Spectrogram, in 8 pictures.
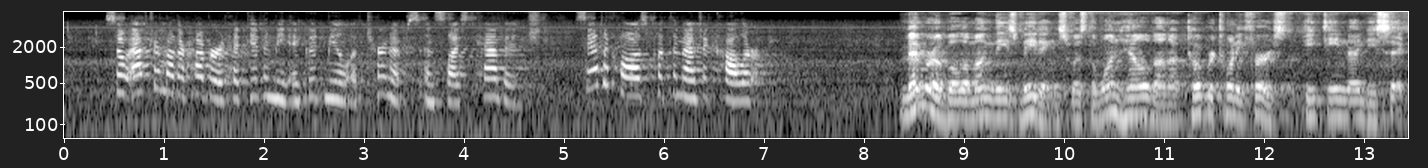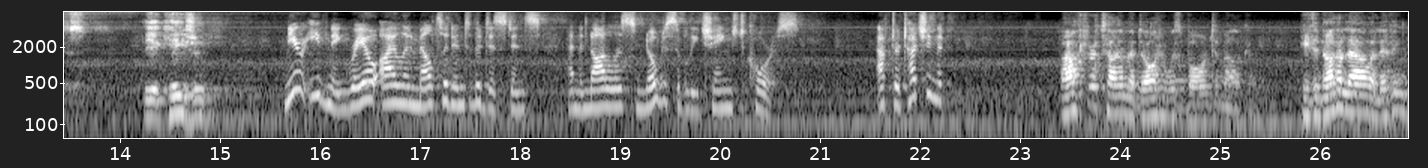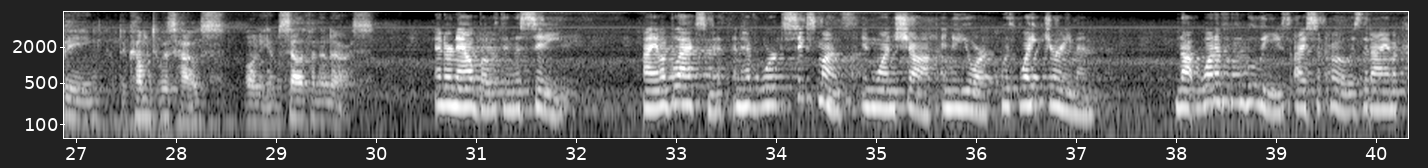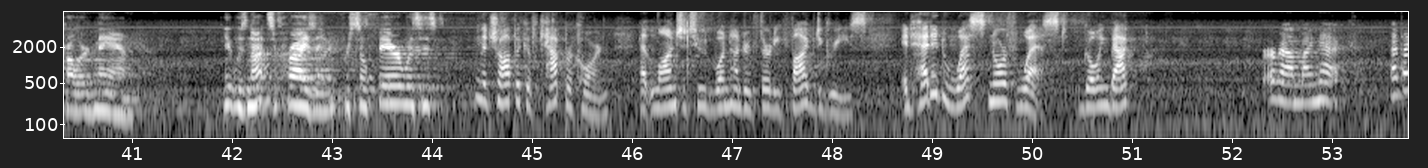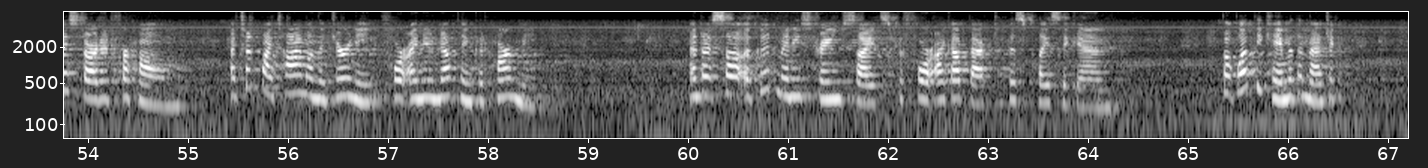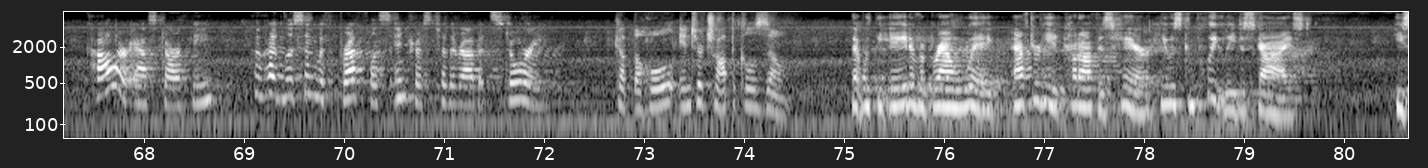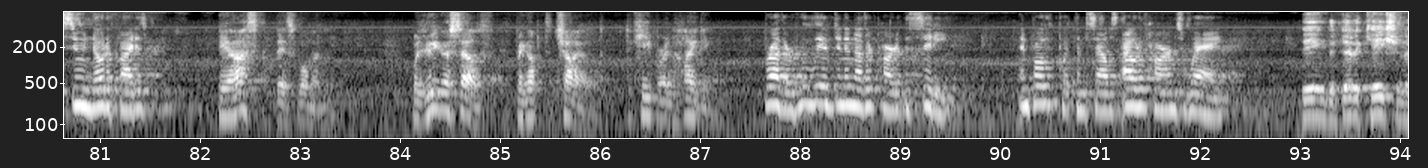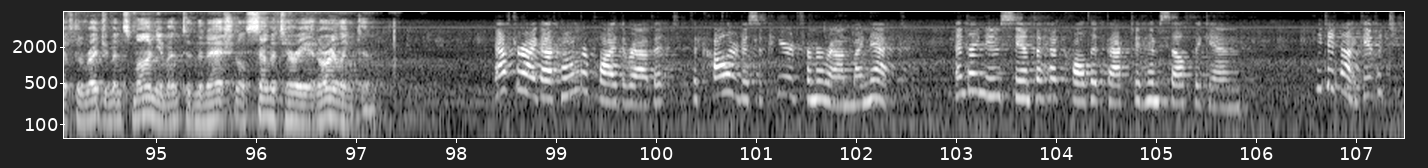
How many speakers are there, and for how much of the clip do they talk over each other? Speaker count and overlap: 5, no overlap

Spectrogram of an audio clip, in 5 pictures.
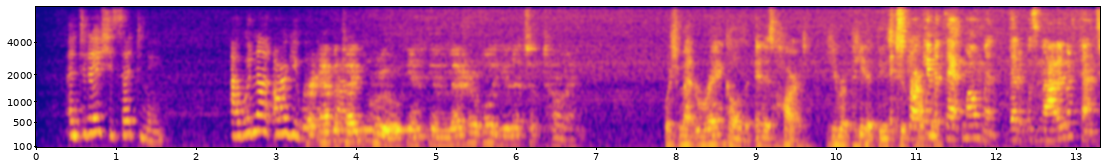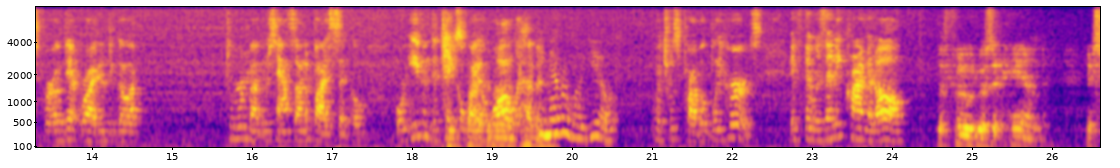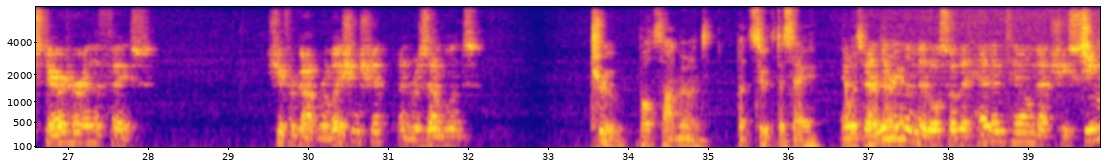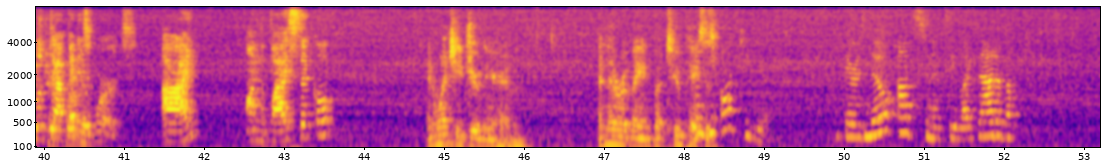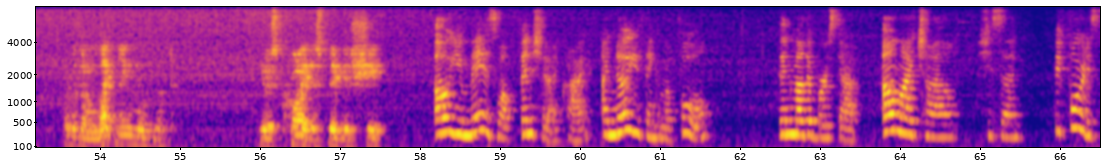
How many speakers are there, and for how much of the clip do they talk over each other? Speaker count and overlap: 4, about 9%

